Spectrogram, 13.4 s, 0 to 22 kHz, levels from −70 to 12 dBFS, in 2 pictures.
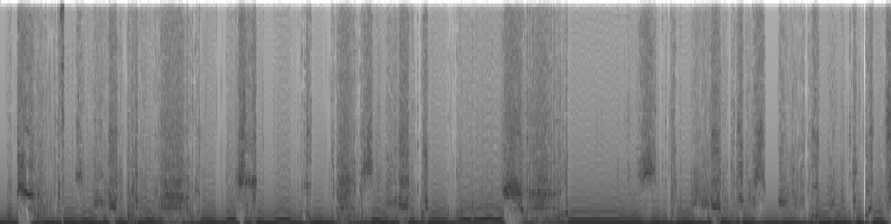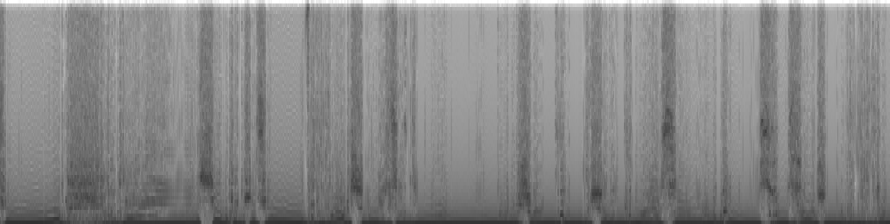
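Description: From start to finish the audio is blasted into a harsh, uniformly loud buzz, with quiet background noise as loud as everything else: a float read as integer fault, likely 32-bit float samples decoded as 32-bit integers. The waveform looks nearly square at an almost fixed, high level, and the spectrogram is smeared with broadband energy.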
